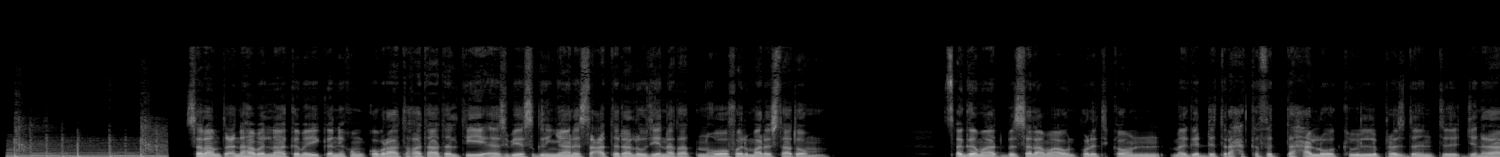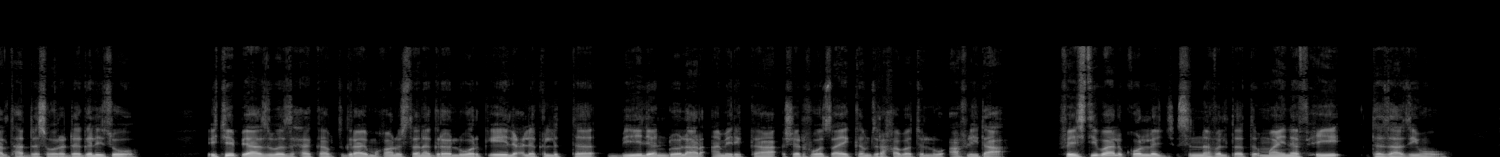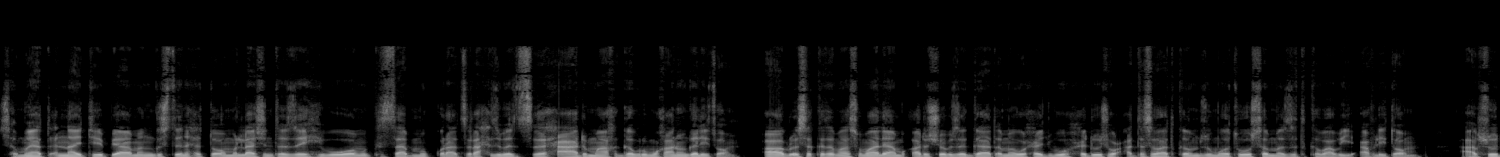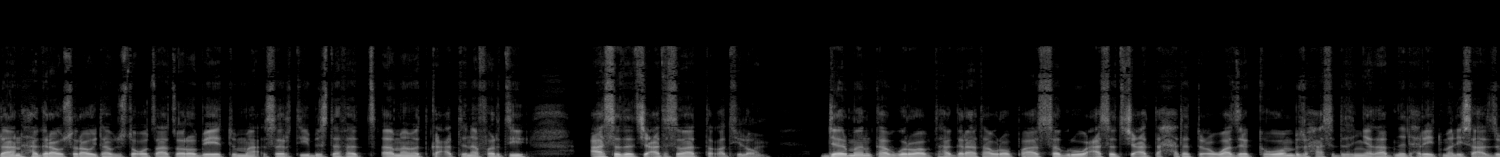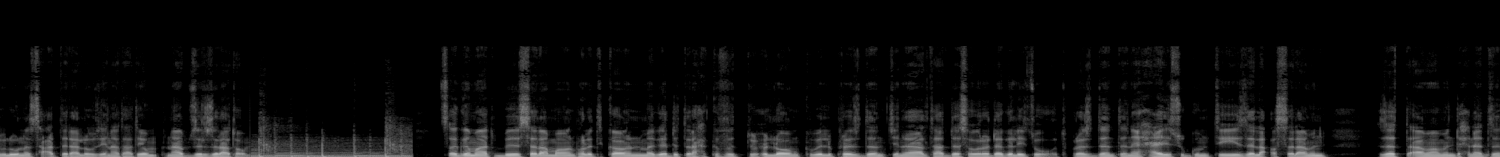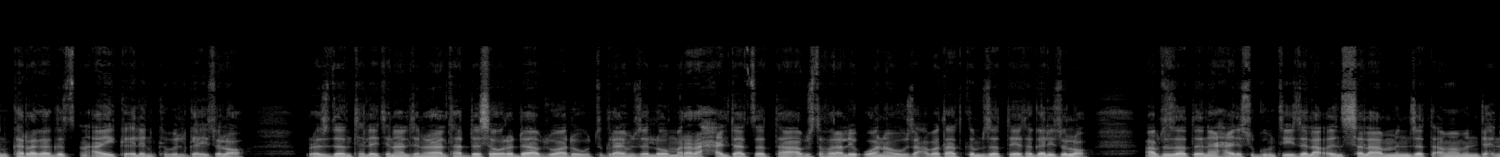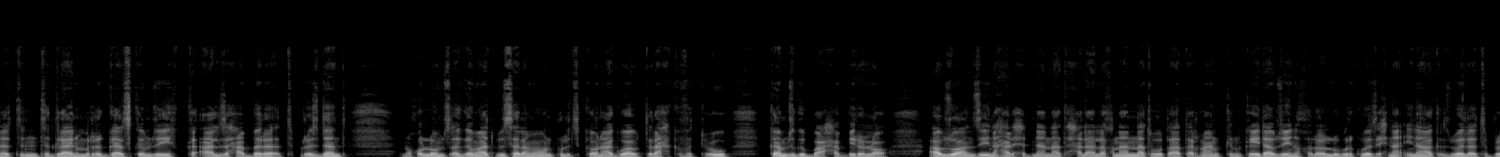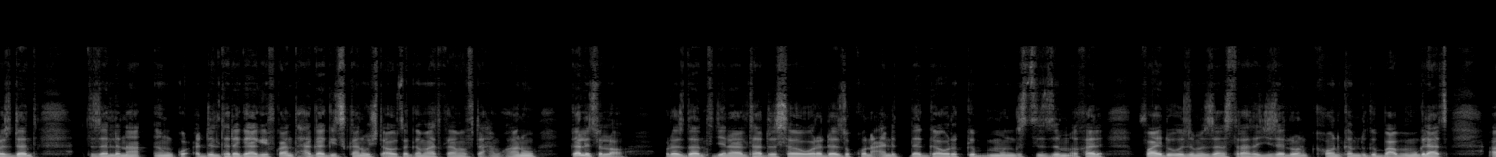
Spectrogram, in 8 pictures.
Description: ልኡኽና ዝሰደደልና ጸብጻብ፡ ፀገማት ብሰላማዊን ፖለቲካዊን መገዲ ጥራሕ ክፍታሕ ኣለዎ ክብል ፕረዚደንት ጀነራል ታደሰ ወረደ ገሊጹ።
